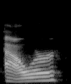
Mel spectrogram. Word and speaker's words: hour: So I said, are you seriously telling me you pronounce the H in honest and hour and air?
